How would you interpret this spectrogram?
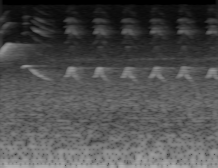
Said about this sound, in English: I can hear cardinals calling at me. There's a lot of birds in here. I can still hear that male cardinal. I can't see him anywhere, but I can hear him.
